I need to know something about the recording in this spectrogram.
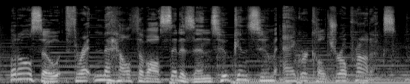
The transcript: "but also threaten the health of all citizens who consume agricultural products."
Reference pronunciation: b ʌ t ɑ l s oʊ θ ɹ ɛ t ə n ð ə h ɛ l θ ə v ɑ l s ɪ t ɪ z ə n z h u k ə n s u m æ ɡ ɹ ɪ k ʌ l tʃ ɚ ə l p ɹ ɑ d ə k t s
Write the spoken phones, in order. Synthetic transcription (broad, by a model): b ʌ t ɑ l s oʊ θ ɹ ɛ t n ð ə h ɛ l θ ə v ɑ l s ɪ t ɪ z ə n z h u k ə n s u m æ ɡ ɹ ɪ k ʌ l tʃ ɚ l p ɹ ɑ d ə k t s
